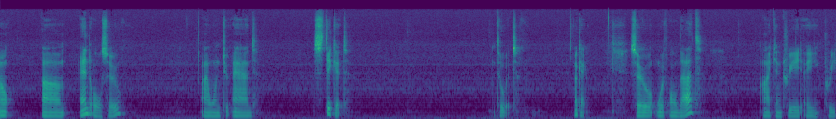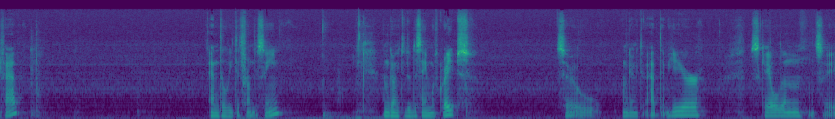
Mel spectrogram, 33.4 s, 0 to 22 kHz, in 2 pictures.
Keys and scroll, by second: 23.9 Delete.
